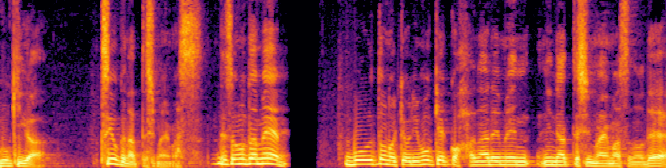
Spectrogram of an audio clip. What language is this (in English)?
Japanese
